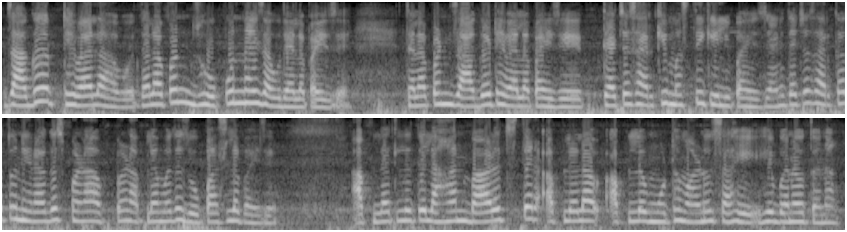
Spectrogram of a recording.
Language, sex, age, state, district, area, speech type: Marathi, female, 18-30, Maharashtra, Nanded, rural, spontaneous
